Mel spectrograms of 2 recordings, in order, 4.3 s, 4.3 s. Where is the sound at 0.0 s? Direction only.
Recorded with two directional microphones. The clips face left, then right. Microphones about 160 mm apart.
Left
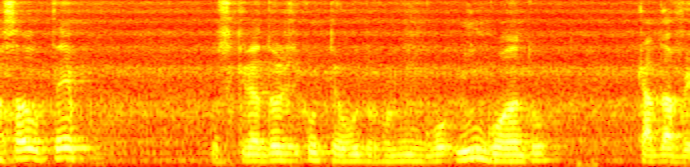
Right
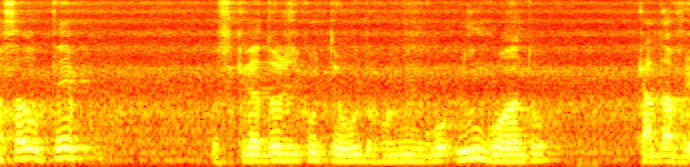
10° right (ahead or behind).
